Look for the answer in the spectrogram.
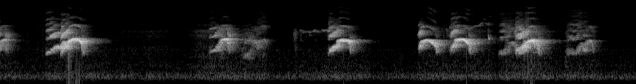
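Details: Household pet bird, one of a breeding pair with a chick hatched December 12th 2018, cats nearby; loud harsh chirps spaced out at first, then quickening into a rapid cluster.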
